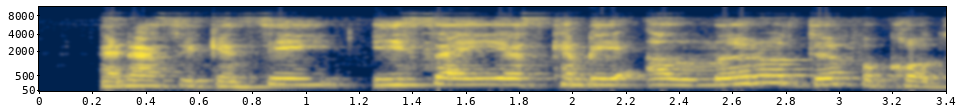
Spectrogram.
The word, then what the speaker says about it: Isaias: the hurricane that was downgraded to tropical storm isaias hurricane isis all great pronunciation of isaiah's but remember they did have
